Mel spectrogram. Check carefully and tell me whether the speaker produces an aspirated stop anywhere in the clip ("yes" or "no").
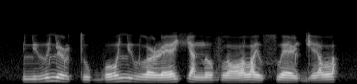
no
